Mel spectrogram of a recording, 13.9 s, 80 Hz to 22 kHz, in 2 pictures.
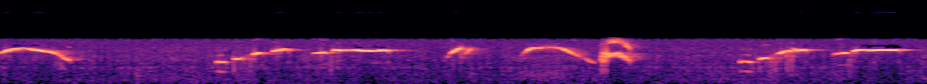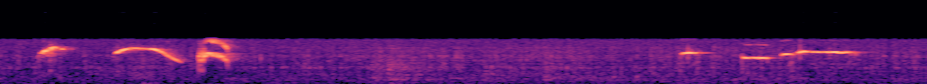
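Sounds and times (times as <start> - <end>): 
cockatiel whistling a tune: 0.0 - 0.6, 1.6 - 4.9, 5.6 - 8.8, 12.1 - 13.9.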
